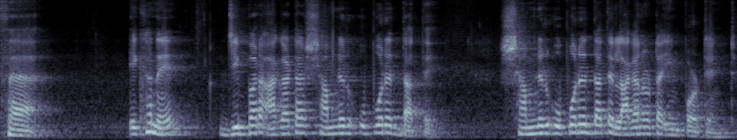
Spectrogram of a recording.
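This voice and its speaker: A man with a Bangladeshi Bengali accent, teaching Quran pronunciation and repeating each letter sound slowly as he demonstrates. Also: on the high side, animated. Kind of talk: pronunciation lesson.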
